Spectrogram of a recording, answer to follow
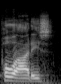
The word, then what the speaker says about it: Pilates: it's spelled just in case you're interested and pronounced it's called pilates pilates has been around for many many years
